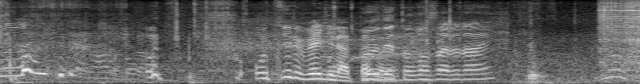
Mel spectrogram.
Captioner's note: laughs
